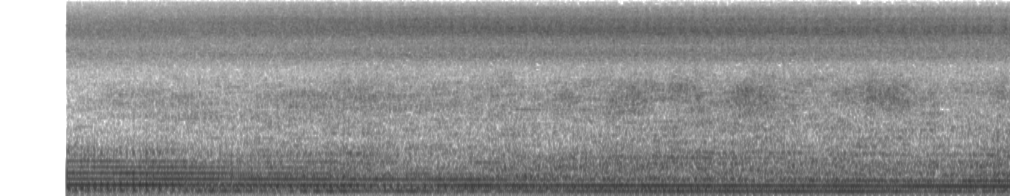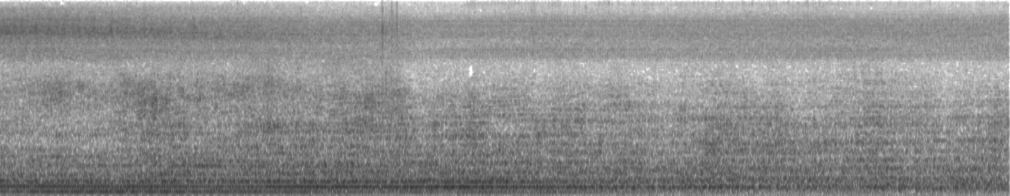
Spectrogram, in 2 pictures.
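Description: Steady, high-pitched buzzing of insects in the surrounding trees, starting suddenly just under a second in, over a steady low motor hum. A faint repeated chirp comes and goes in the middle.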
